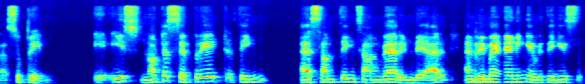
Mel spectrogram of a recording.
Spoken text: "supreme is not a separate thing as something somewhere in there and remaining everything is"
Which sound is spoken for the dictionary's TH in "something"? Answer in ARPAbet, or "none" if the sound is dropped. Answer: T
